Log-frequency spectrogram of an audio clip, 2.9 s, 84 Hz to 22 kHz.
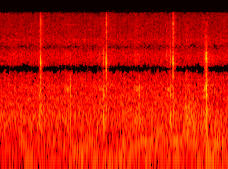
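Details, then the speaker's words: Cheap eBay Makita-clone cordless impact wrench, dead after 20 days of use: faint sharp clicks about once a second when triggered, with no motor rotation. Owner suspects a burnt-out control board not sending power to the motor. Cause unconfirmed. "And this one, as you can see, no longer rotates."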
